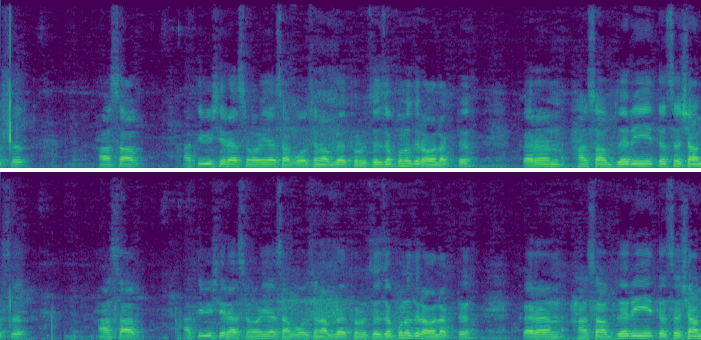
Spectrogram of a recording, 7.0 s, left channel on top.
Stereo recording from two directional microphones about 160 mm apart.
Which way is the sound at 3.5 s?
35° left (ahead or behind).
